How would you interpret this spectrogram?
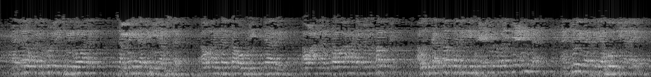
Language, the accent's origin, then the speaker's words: Arabic; Egypt; واحفظ بلدنا مصر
